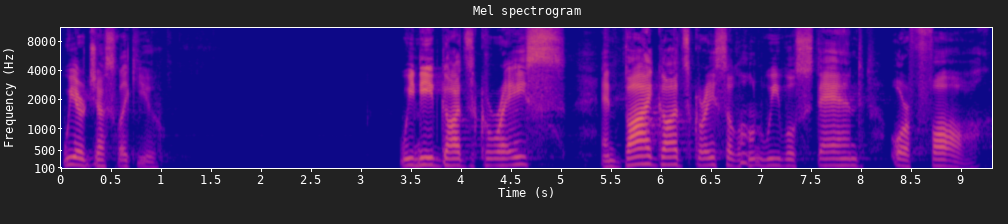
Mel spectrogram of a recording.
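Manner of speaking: slow, quiet sincere confession; hushed humble admission; humble, soft and slow. Real, not acted. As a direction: let each phrase sink in softly.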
